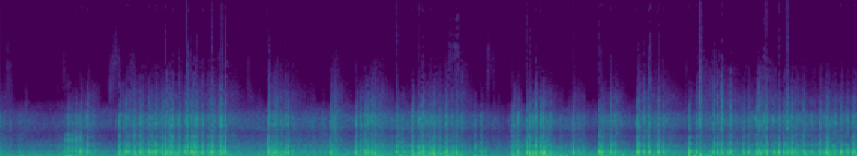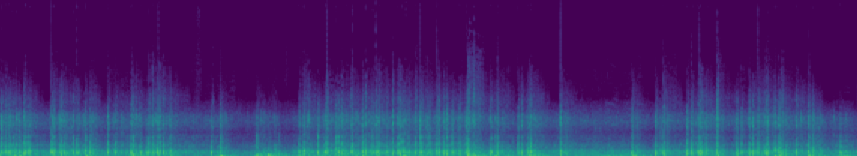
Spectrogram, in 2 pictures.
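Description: Fireworks display: aerial shells bursting one after another in a dense, irregular string of bangs and crackles with no pause.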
